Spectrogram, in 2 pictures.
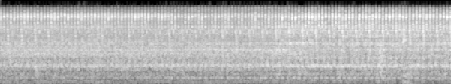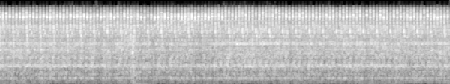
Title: What does tappet noise sound like / engine tapping sounds / what does lifter noise sound like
